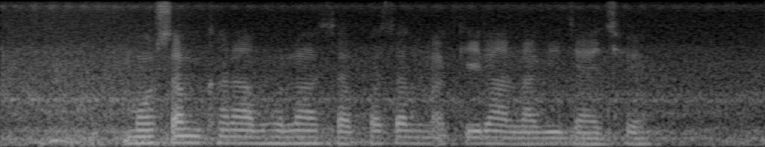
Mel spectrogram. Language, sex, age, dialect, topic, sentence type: Maithili, male, 18-24, Angika, agriculture, question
